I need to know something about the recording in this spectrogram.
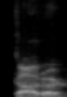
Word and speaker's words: Godard: just just enter interjecting he's saying Jean-Luc uh Goddard am I pronouncing his name incorrectly no no no good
